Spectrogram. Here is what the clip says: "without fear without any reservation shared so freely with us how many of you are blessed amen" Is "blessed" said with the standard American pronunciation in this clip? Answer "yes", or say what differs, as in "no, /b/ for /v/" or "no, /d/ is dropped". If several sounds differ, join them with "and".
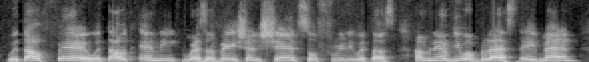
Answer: yes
